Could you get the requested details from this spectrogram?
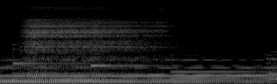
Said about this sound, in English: drawing in through the nose with a squeeze of the pelvic floor, pausing at the top, exhaling with a tone, breathing in together now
